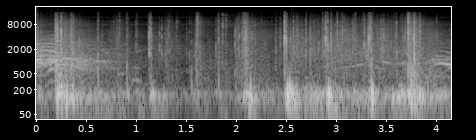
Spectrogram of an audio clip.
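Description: Dancers' shoes striking the stage floor in a string of sharp clicks and low thuds at an uneven pace, a footwork break with little else under it.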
